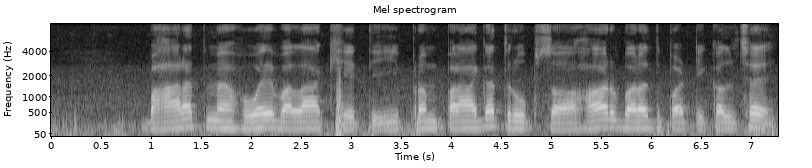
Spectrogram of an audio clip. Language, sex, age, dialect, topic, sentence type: Maithili, male, 18-24, Bajjika, agriculture, statement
